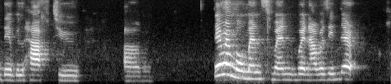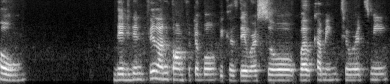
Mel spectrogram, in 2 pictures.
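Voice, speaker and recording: A woman from Bangladesh with a Bangladeshi accent, giving reflective interview answers as a guest, halting and often repeating phrases as she searches for words. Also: mid-range voice, darkish tone, poor audio. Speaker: interview guest, documentary filmmaker.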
